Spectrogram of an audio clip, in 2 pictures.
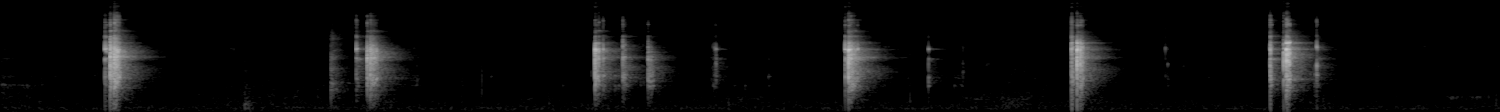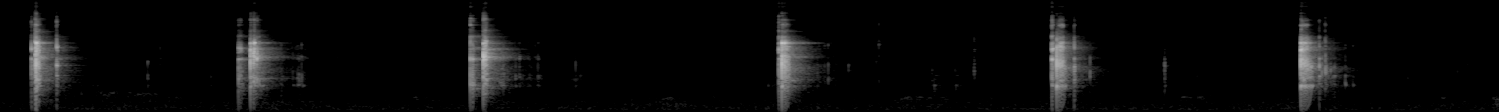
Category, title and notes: Sound effects > Other
Glasses Clinking
The sound of four shot glasses being clanked together.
